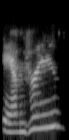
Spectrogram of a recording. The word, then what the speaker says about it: Andreas: It's Andre's but it's spelled Andreas.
